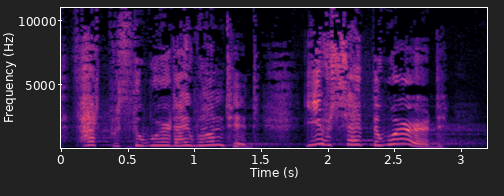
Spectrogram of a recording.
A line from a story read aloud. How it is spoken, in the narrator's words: he cried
